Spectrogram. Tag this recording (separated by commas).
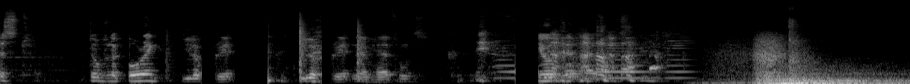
Speech, Music, inside a small room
